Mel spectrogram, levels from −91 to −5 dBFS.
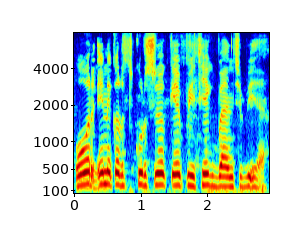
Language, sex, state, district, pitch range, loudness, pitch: Hindi, male, Uttar Pradesh, Saharanpur, 180-210 Hz, -13 LUFS, 200 Hz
